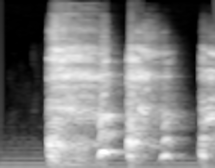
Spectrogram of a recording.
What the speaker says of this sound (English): I always start coughing when I'm on camera.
